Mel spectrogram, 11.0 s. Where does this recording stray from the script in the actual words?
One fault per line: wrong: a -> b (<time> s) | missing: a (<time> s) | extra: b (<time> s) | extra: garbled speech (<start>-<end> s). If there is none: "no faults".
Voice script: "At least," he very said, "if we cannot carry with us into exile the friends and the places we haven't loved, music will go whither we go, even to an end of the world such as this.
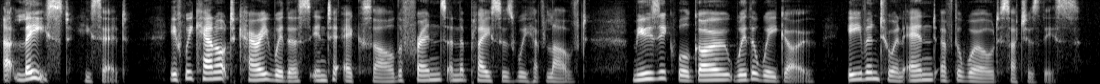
missing: very (0.9 s)
wrong: haven't -> have (5.3 s)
